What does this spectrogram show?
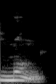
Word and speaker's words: moong: the mung bean it's it's pronounced mung in india so that's the spelling and in fact now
